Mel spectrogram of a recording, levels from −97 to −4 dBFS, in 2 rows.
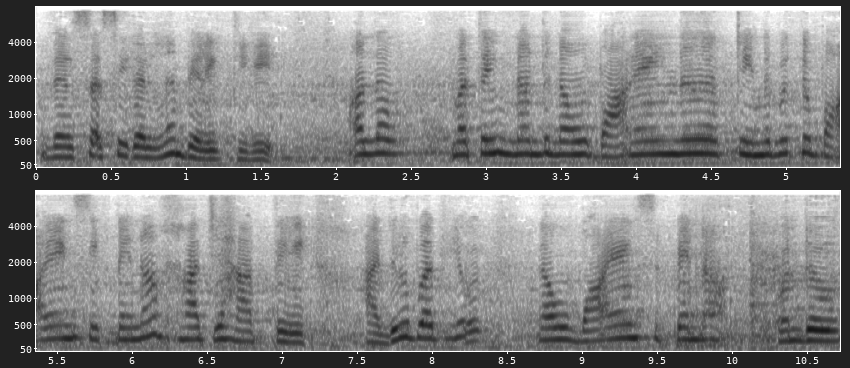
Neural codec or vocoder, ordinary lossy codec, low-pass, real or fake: codec, 16 kHz, 1.1 kbps, Voila-Tokenizer; none; none; fake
